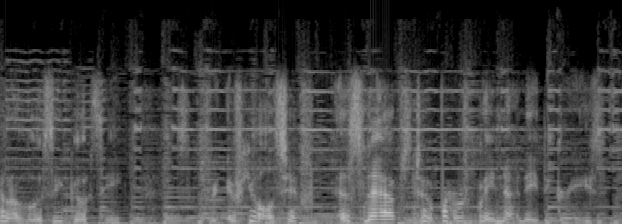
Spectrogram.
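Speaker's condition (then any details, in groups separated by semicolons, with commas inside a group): Cerebellar ataxia from brain tumour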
